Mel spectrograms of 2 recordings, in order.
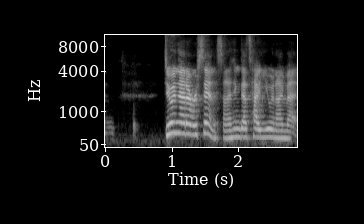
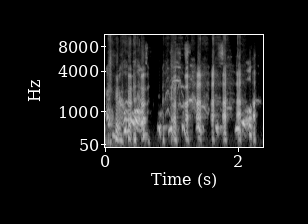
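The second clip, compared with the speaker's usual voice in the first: high laugh through the words; 14 semitones higher, 7 dB louder than usual. Real, not acted. Guest laughing with host about early Facebook, laughing. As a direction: laugh it out, higher.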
